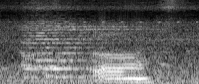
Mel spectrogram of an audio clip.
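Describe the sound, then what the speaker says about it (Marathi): A local train pulls into Goregaon station, its rumble rising and a loud, sustained multi-tone horn blaring midway through the arrival. "हे बघा मित्रांनो गाडी आता आलेली आहे समोर"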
